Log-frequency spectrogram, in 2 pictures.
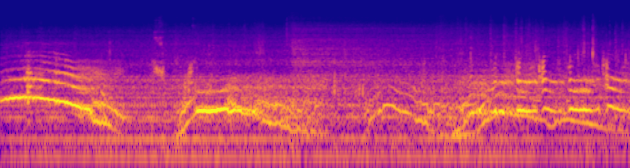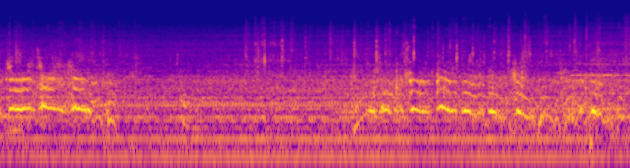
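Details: Mother cat warning dogs to stay away while she eats, giving a long run of wavering, moaning yowls and growls with rising and falling pitch that go on almost without pause, plus small knocks in the background.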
